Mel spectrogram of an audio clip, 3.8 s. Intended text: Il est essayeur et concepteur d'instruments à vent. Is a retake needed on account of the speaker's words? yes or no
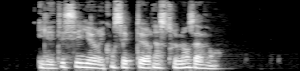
no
